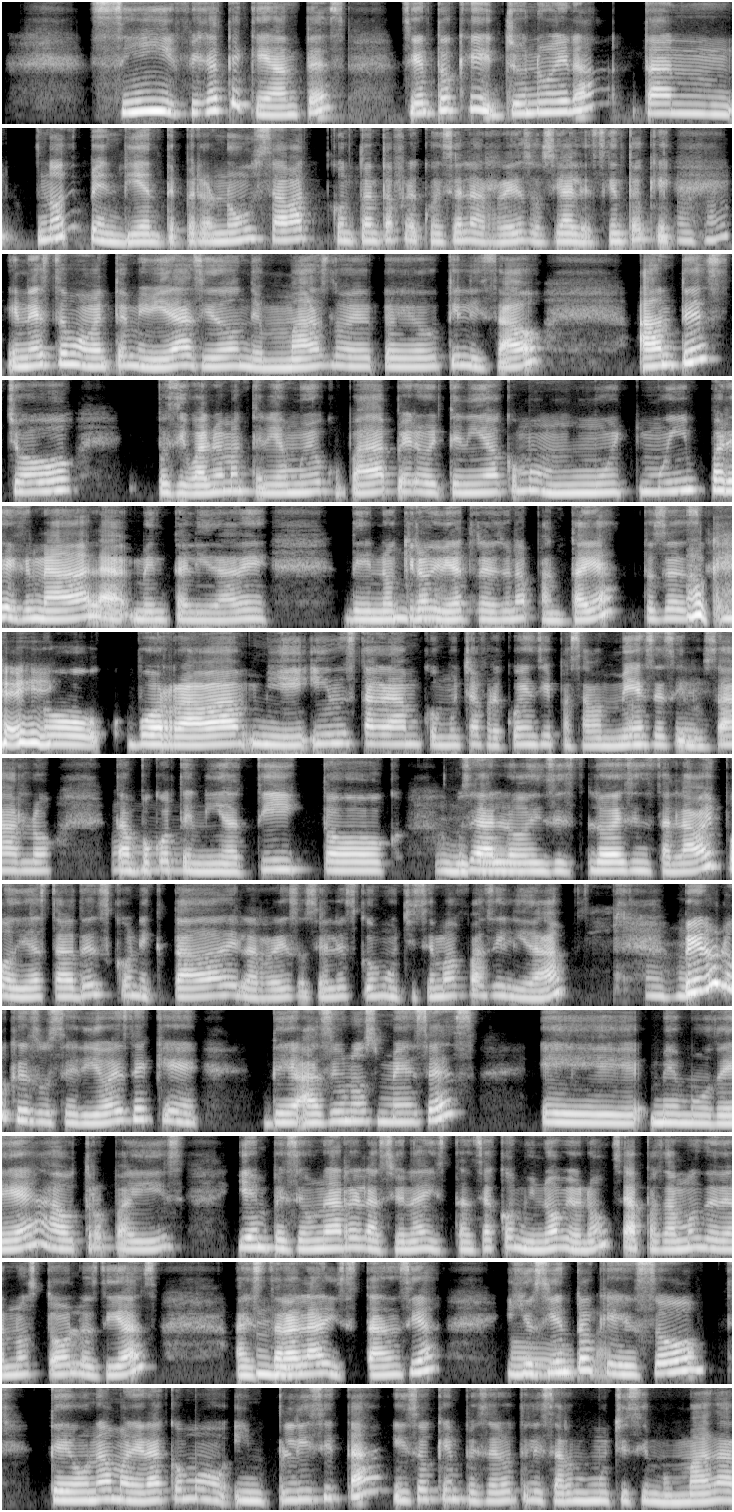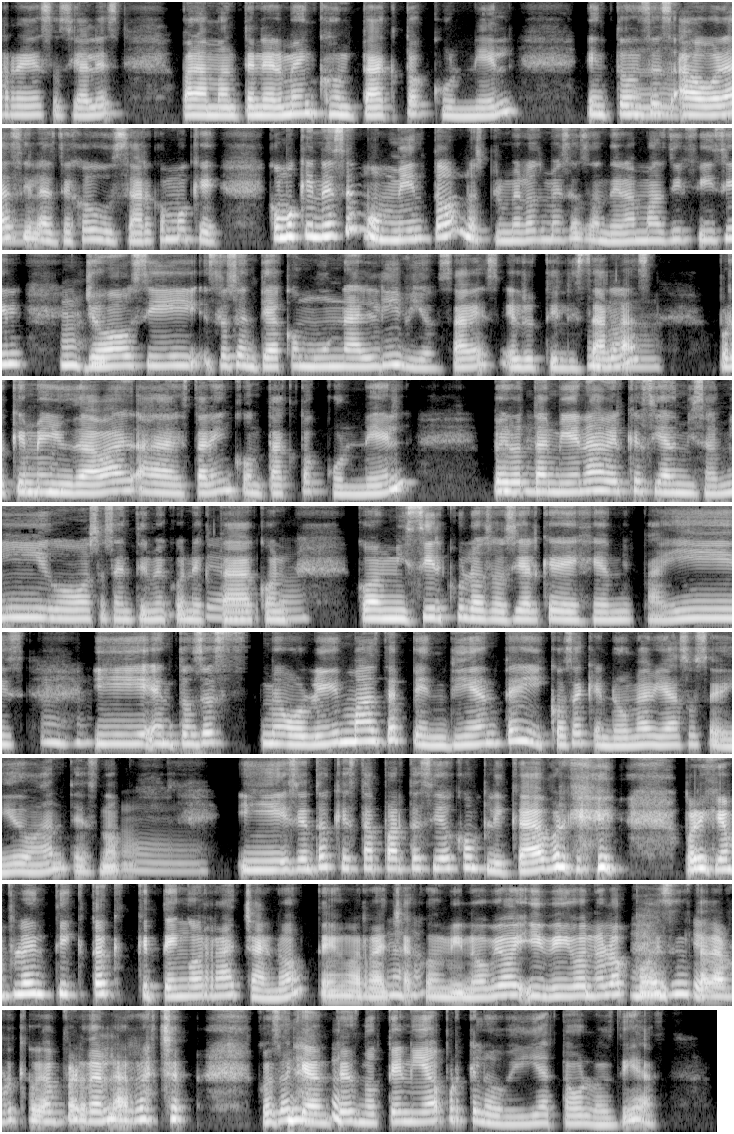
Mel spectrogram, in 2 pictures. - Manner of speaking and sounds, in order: laughing while speaking: "Okey"; laughing while speaking: "porque"; joyful: "No lo puedo desinstalar porque voy a perder la racha"; chuckle; chuckle
- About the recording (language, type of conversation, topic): Spanish, advice, ¿Cómo quieres reducir tu tiempo en redes sociales cada día?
